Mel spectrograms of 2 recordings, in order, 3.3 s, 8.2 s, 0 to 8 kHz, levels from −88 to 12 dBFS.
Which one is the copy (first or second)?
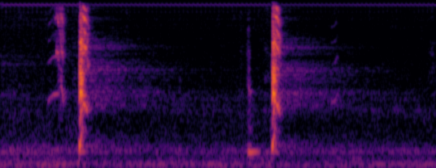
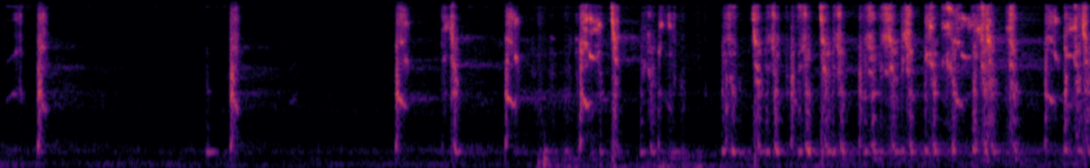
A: second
